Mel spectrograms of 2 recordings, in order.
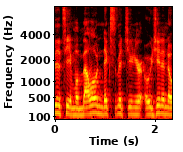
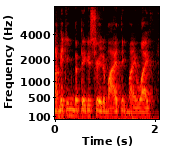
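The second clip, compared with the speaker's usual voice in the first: usual speaking voice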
